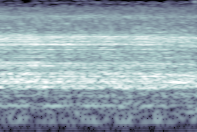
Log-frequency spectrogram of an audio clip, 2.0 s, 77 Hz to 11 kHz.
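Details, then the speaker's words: Schaublin 102-80 lathe, newly installed, spindle test run stepped from 450 rpm up to 1800 rpm: an even, steady high-speed whirr with no knocks, rumble or pulsing, not very loud; spindle runs smoothly, normal. "nice that's really smooth so she's running after 450 revolutions per minute let's see what she sounds like in 1800 nice [Applause] she's actually not that loud"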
